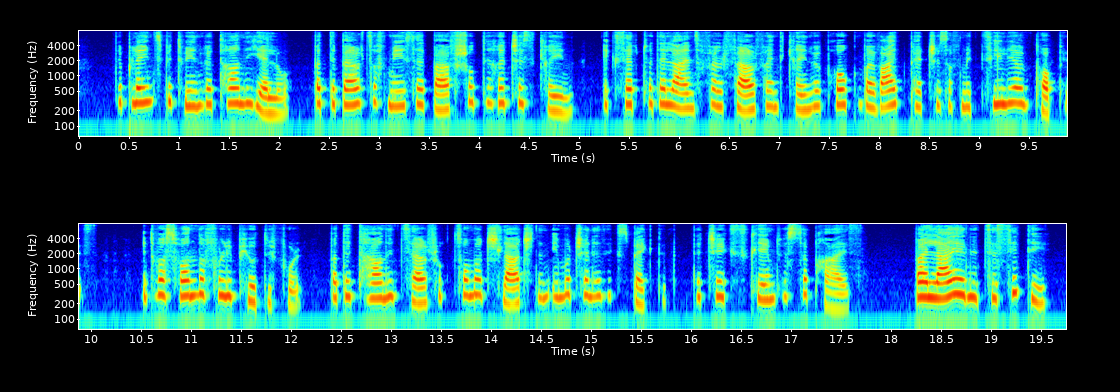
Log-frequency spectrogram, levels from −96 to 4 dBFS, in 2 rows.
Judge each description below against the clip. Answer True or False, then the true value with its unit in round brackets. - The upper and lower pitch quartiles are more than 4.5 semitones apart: False (3.7 semitones)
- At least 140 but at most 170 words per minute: False (180 wpm)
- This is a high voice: True (270 Hz)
